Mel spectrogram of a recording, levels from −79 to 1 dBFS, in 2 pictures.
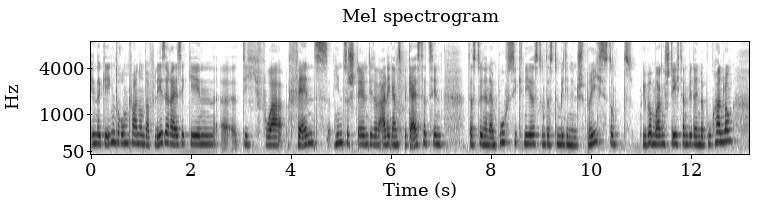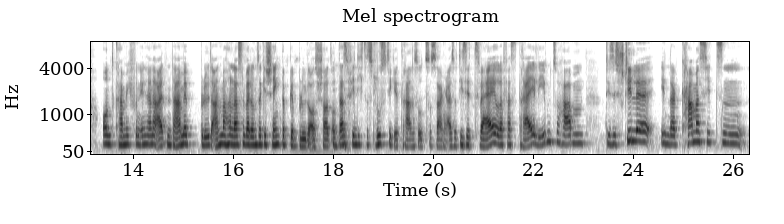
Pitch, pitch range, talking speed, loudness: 185 Hz, 175-200 Hz, 175 wpm, -19 LUFS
